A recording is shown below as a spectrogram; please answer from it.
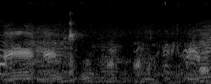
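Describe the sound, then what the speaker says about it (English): Ducks and ducklings quack and honk at feeding time on a cold, rainy day, a steady chorus of overlapping calls close by with short bursts rising and falling, no talking. "These are the snowblower ducklings."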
